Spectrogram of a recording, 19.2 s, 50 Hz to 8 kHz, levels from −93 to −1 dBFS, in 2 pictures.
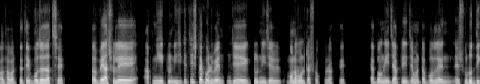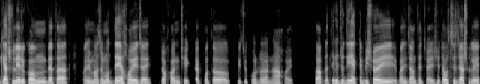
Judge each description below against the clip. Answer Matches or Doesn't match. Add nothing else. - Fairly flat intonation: Doesn't match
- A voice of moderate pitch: Matches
